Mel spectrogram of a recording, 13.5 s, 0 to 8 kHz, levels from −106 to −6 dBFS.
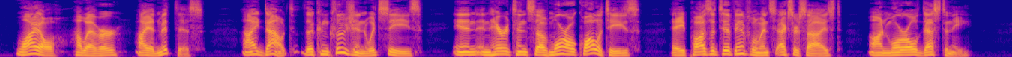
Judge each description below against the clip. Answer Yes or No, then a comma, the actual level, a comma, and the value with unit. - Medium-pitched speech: No, low, 130 Hz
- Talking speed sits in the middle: No, slow, 100 wpm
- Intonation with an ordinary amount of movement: Yes, average, 5.0 semitones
